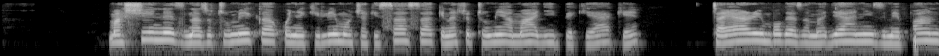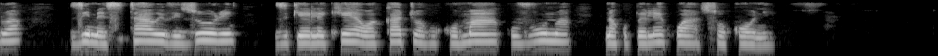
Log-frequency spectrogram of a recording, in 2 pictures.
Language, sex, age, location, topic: Swahili, female, 36-49, Dar es Salaam, agriculture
